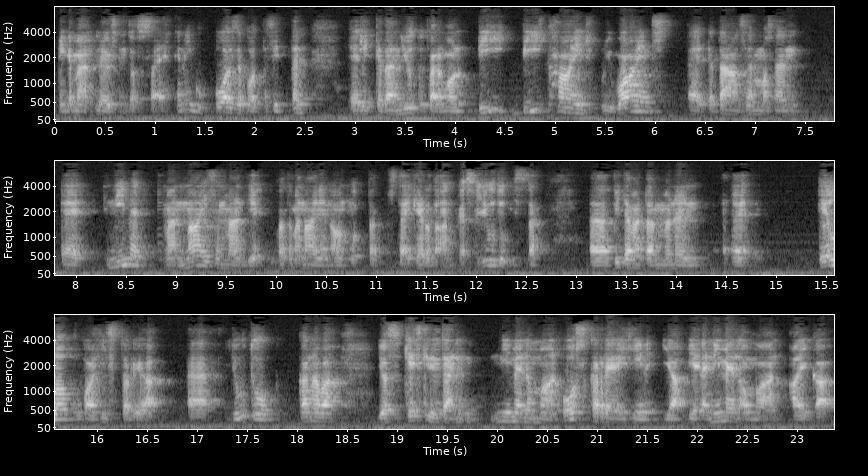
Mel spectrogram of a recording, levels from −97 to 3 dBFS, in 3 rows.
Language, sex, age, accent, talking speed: Finnish, male, 30-49, native, 120 wpm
